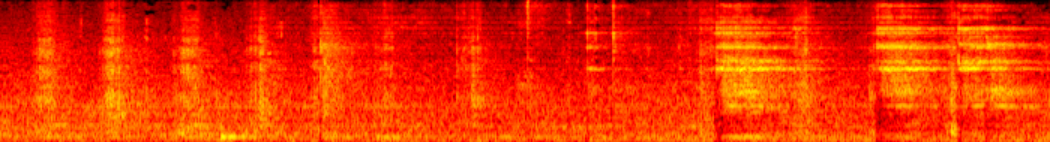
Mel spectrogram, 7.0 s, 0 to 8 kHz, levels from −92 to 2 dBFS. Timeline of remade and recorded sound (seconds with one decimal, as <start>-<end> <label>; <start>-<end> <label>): 0.0-1.8 recorded; 1.8-7.0 remade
